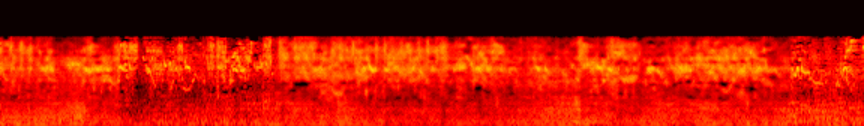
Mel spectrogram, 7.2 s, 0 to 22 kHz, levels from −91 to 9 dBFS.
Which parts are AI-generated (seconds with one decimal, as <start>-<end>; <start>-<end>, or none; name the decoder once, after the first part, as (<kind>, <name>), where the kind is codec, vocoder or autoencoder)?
0.0-1.0 (vocoder, Vocos); 2.3-6.6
